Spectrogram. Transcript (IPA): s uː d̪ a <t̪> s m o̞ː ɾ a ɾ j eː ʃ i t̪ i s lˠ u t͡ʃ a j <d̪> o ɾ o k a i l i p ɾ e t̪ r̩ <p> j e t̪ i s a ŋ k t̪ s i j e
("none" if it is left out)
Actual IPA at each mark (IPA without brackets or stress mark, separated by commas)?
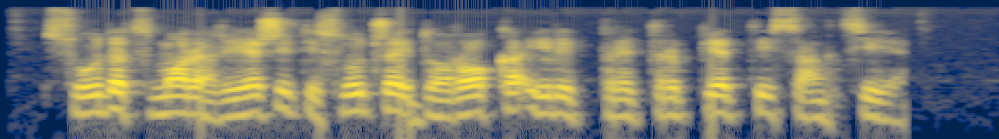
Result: t̪, d̪, p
